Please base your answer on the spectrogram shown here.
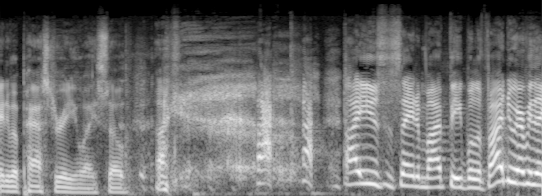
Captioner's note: laughs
